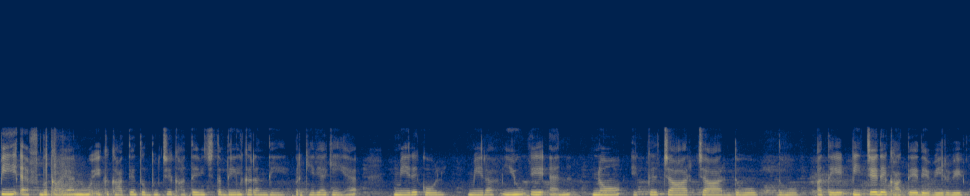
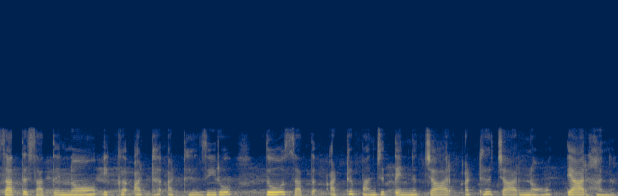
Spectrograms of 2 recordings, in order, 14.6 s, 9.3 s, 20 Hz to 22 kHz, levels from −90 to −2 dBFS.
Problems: continuous background conversations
